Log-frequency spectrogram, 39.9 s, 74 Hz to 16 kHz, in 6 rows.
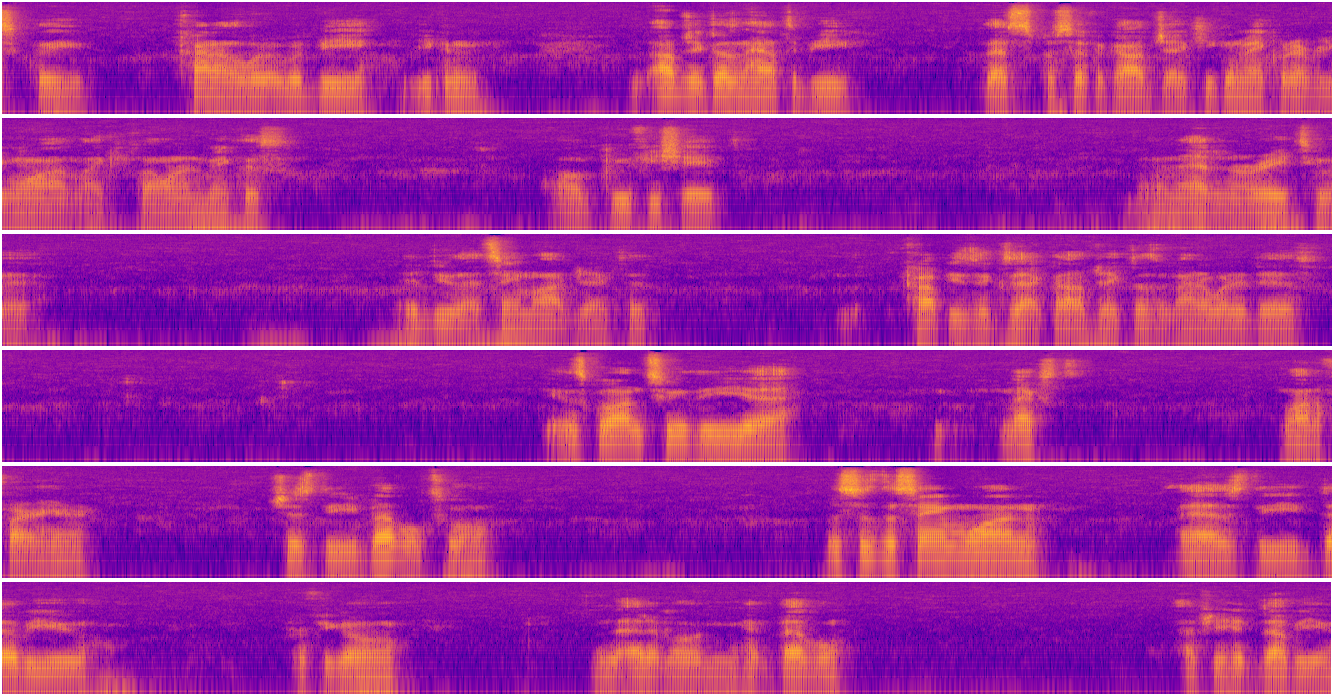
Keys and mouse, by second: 0.3-2.1 drag, 2.1-6.5 middle drag, 6.5 Tab, 7.5 g, 10.6 g, 11.4 Tab, 13.7-16.0 drag, 17.5-18.9 drag, 19.3 click, 20.3 x, 21.1 shift+a, 26.2-28.5 drag, 28.5-32.0 middle drag, 32.8 w, 34.1-35.1 drag, 35.1 Tab, 36.2-38.3 drag, 36.3 w.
